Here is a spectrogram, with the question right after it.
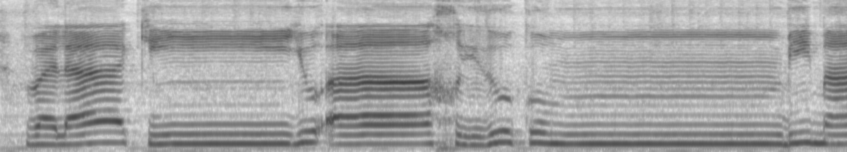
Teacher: वलाकिन युआखिज़ुकुम बिमा, आपने देखा मैंने यहाँ पे दोनों होंठ बंद करके गुन्ना किया है क्योंकि तजवीद की रो से यहाँ पे इख्फ़ा शफ़ी का कायदा हो रहा है। मीम साकिन के बाद हरफ बा आ जाए तो दोनों होंठों को बंद करके गुन्ने के साथ अदा करते हैं। इस कायदे को इख्फ़ा शफ़ी कहते हैं।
